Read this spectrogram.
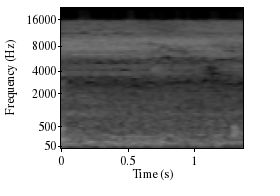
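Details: Car audio preamp model RA305 powered with no music, treble controls turned up: steady harsh high hiss like falling rain; noisy preamp awaiting repair.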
